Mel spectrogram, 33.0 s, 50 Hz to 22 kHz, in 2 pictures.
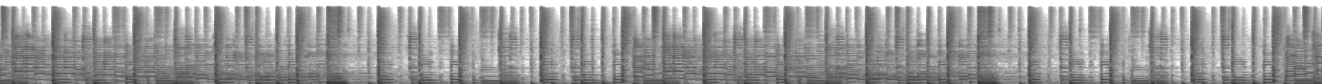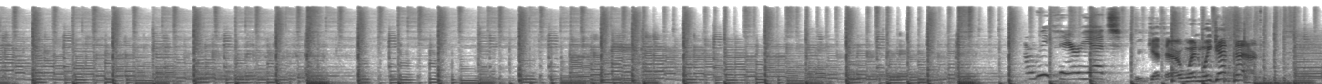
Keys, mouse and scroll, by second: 1.9 click, 4.3-5.6 drag, 8.1-12.8 drag, 15.2 click, 15.7 click, 17.5 click, 17.7-22.3 drag, 22.5 click, 22.8-27.3 drag, 30.5 ctrl+i, 32.7 click.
